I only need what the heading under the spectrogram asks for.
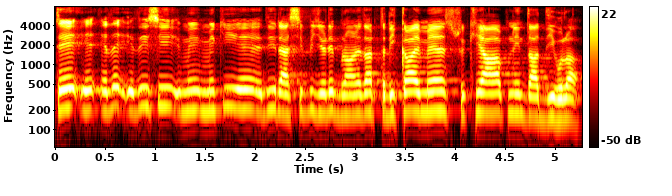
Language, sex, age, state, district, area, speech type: Dogri, male, 18-30, Jammu and Kashmir, Udhampur, rural, spontaneous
